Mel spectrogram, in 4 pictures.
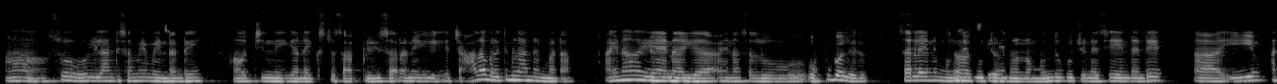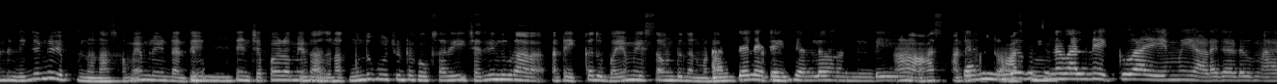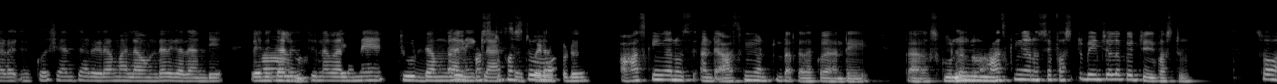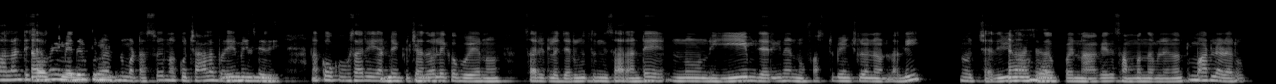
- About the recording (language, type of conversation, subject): Telugu, podcast, పాఠశాలలో ఏ గురువు వల్ల నీలో ప్రత్యేకమైన ఆసక్తి కలిగింది?
- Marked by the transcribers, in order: in English: "సో"; other background noise; in English: "నెక్స్ట్"; in English: "ప్లీజ్"; in English: "టెన్షన్‌లో"; in English: "ఫస్ట్ ఆస్కింగ్"; in English: "క్వెషన్స్"; in English: "క్లాస్"; in English: "ఆస్కింగ్"; in English: "ఆస్కింగ్"; in English: "ఆస్కింగ్"; tapping; in English: "ఫస్ట్"; in English: "ఫస్ట్. సో"; in English: "సో"; in English: "ఫస్ట్ బెంచ్‌లోనే"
